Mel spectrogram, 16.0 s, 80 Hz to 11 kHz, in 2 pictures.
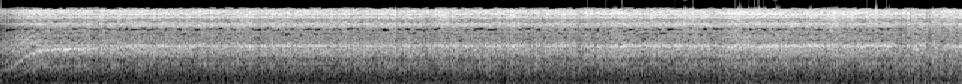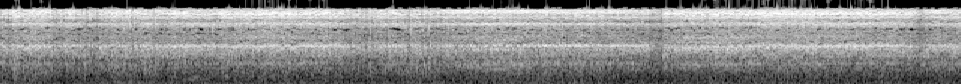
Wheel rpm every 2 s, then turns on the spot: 190, 230, 230, 230, 230, 230, 220, 220.
none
